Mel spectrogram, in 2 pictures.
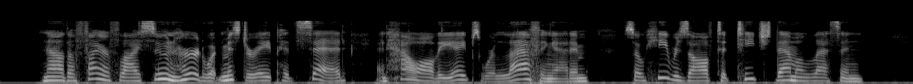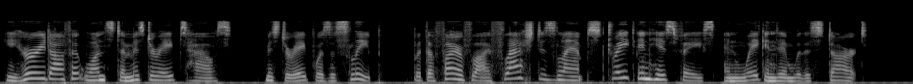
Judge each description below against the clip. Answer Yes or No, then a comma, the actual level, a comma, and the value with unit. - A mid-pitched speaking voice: Yes, medium, 175 Hz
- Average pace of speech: Yes, average, 185 wpm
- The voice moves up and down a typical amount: No, wide, 5.9 semitones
